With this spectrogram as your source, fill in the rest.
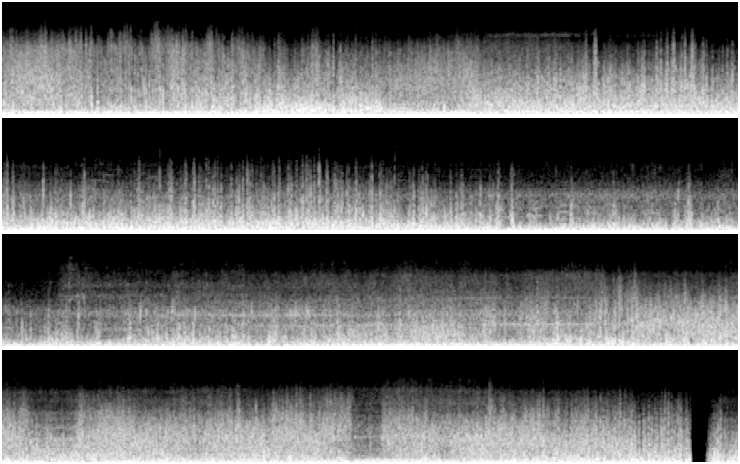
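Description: Strong wind rushes past loudly.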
